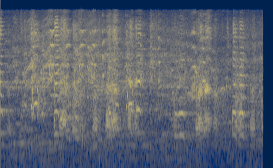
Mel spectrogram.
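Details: Hungry flamingo chicks being fed beside adults at Paris Zoo, Bois de Vincennes: a crowded din of honking and gabbling calls in uneven pulses, several clearer nasal notes rising above the flock, ending abruptly.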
